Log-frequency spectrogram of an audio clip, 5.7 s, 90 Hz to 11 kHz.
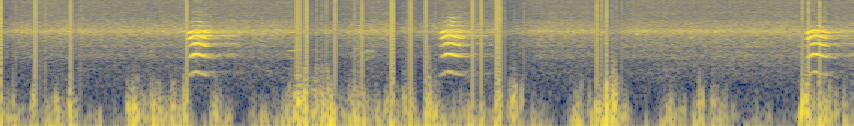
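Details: Captive male cheetah Jango at Zoo de la Boissière du Doré on 21/09/2014 gives three brief, sharp, bird-like chirps roughly two seconds apart, with loud low rumble and knocking throughout.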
